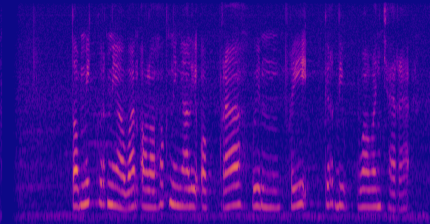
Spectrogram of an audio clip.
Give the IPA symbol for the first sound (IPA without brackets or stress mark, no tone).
t̪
